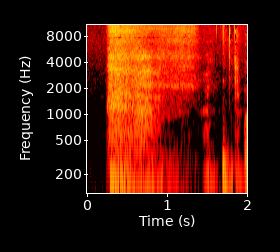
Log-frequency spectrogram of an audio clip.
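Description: A man sighing into a close microphone: one breath out of about a second, starting just after the pause begins, followed by a few small mouth sounds before speech resumes.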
